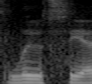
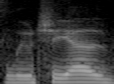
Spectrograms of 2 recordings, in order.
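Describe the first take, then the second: First: The name is said with a Spanish pronunciation. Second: The name is said with an Italian pronunciation. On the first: "it's pronounced Lucia in Spanish" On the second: "in Italian her name's pronounced Lucia"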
